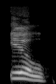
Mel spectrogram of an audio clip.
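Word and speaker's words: Gil: probably gonna have to go after Bullpen de and Bullpen help right now starting pitching Chris surprisingly this kid Lewis ill I believe his name is G but they they pronounce it ill he's the Ace of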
